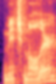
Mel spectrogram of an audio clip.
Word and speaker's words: Mitch Moeller: With me today, I have Mitch Moeller.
